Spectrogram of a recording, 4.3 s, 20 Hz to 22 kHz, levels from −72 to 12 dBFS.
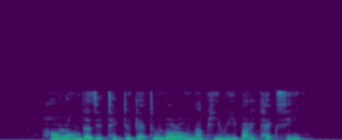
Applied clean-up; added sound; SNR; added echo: none; none; none; none.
